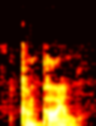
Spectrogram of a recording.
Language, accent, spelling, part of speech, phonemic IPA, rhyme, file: English, Southern England, compile, verb / noun, /kəmˈpaɪl/, -aɪl, LL-Q1860 (eng)-compile.wav
- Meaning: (verb) 1. To make by gathering pieces from various sources 2. To construct; to build 3. To achieve (a break) by making a sequence of shots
